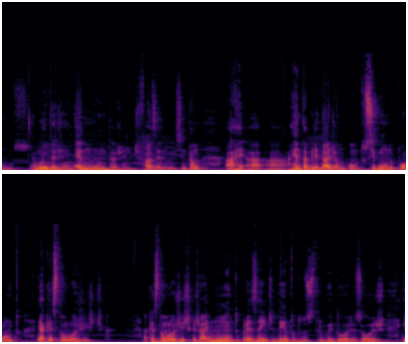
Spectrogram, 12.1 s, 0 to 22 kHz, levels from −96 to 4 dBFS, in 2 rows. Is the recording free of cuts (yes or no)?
yes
